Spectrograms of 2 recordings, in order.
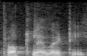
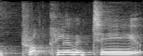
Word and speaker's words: proclivity: So proclivity or proclivity, both are okay. You want to pronounce it as pro or pra, both are okay. One is Indian, British, and the other is American. Both are fine.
